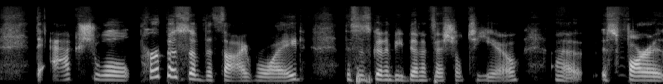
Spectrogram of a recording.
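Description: No technical faults can be heard anywhere in this audio.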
